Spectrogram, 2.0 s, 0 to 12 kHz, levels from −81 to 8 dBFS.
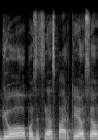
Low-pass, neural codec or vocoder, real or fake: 10.8 kHz; none; real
